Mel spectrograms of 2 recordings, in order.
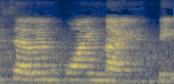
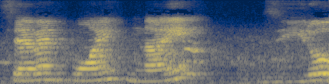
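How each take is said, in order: First: "ninety" run together as one whole number; wrong decimal reading. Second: "nine", pause, "zero" as separate digits; loud "nine" rising, then a distinct "zero"; correct decimal reading. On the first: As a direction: read the digits after the point jointly as "ninety". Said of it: "ऐसे नहीं पढ़ेंगे". ("नाइंटी" को एक पूरी संख्या की तरह पढ़ते हुए) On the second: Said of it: "क्या पढ़ेंगे?". ("नाइन" और "ज़ीरो" अलग-अलग, बीच में रुककर) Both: Shown as a demonstration.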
